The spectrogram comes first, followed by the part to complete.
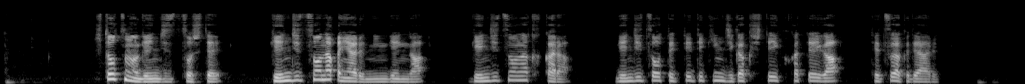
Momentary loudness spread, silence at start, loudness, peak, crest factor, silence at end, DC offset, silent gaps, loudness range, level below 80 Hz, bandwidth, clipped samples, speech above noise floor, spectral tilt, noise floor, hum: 10 LU; 0.05 s; -21 LUFS; 0 dBFS; 22 dB; 0.9 s; under 0.1%; none; 6 LU; -62 dBFS; 11.5 kHz; under 0.1%; 45 dB; -5 dB/octave; -65 dBFS; none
